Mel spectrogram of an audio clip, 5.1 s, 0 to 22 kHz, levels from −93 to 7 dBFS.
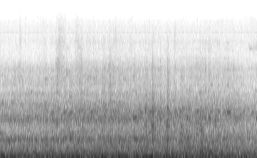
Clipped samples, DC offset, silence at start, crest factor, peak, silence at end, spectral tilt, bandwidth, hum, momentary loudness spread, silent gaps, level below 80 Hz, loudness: under 0.1%; 0.4%; 0 s; 12 dB; -8 dBFS; 0 s; -10 dB/octave; 4.3 kHz; none; 3 LU; none; -22 dBFS; -25 LUFS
